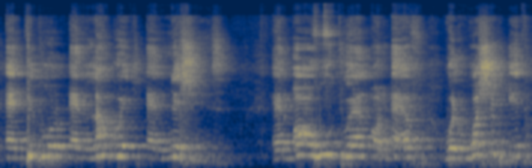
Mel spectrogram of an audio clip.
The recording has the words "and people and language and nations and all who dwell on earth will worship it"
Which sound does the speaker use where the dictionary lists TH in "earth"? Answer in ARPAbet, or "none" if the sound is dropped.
F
